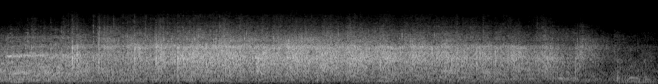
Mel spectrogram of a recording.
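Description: Audience applauding, a steady dense clapping that dies away near the end.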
